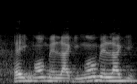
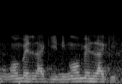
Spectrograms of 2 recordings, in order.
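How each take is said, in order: First: Imagined grumbling, building. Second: Low, softer dread of nagging; imagined grumbling. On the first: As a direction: repeat it with growing weight, as a fed-up husband. (gerutuan suami yang makin keras) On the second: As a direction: grumble it low, as a husband thinking to himself. (gumaman suami, rendah dan pelan) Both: Acted. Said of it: "tiba-tiba dia bayangkan".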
